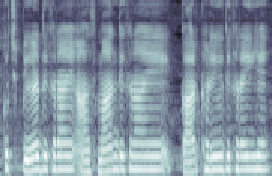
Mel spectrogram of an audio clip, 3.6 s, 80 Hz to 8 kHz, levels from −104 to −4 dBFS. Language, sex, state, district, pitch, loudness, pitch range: Hindi, female, Madhya Pradesh, Bhopal, 210 Hz, -13 LUFS, 195-215 Hz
